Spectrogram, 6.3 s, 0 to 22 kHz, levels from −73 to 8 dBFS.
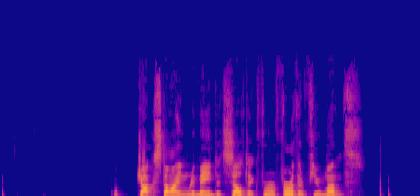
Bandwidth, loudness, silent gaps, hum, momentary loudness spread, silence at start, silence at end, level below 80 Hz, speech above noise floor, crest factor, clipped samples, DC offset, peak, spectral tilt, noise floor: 15.5 kHz; -18 LUFS; none; none; 13 LU; 1.7 s; 0.9 s; -62 dBFS; 69 dB; 20 dB; under 0.1%; under 0.1%; -2 dBFS; -4 dB/octave; -87 dBFS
